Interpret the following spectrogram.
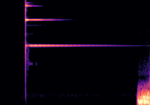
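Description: A single notification-bell 'ding' sound effect about a third of a second in: one clear, high, bell-like tone that rings and fades away over about a second and a half.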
